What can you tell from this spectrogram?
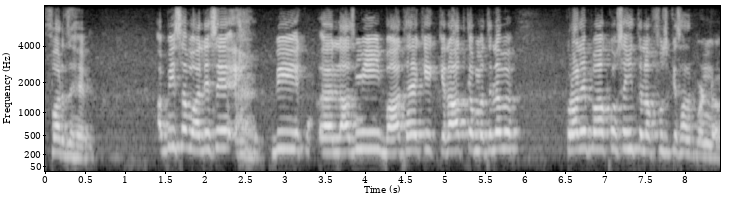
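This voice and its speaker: A man's voice: very high voice, dull audio, a little hiss or hum. A man, a mufti, giving a religious lesson, explaining rulings step by step and checking in with "theek hai" between points. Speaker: mufti teaching Islamic law.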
